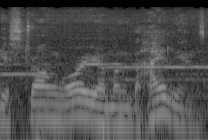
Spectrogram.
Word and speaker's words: Hylian: have a moment to talk oh it is pronounced hylian oh no okay aha a hylian yes i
